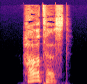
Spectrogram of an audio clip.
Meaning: inflection of harren: 1. second-person singular preterite 2. second-person singular subjunctive II
- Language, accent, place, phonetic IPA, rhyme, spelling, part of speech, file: German, Germany, Berlin, [ˈhaʁtəst], -aʁtəst, harrtest, verb, De-harrtest.ogg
